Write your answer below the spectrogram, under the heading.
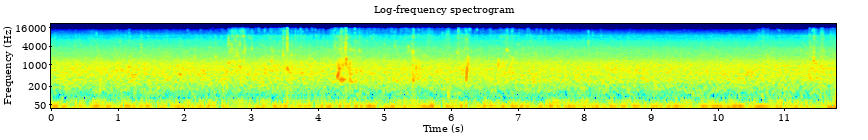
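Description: River water running steadily over a shallow stretch, with a few short sharp ticks or small splashes a few seconds in.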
